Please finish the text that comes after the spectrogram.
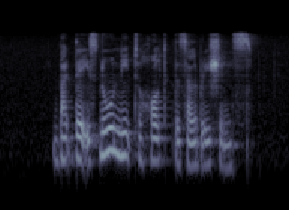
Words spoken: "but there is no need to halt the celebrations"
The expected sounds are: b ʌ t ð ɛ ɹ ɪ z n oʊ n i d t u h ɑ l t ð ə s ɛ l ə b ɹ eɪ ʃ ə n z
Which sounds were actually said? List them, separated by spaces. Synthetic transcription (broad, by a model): b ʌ t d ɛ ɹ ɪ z n oʊ n i d t u h ɑ l t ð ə s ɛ l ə b ɹ eɪ ʃ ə n s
